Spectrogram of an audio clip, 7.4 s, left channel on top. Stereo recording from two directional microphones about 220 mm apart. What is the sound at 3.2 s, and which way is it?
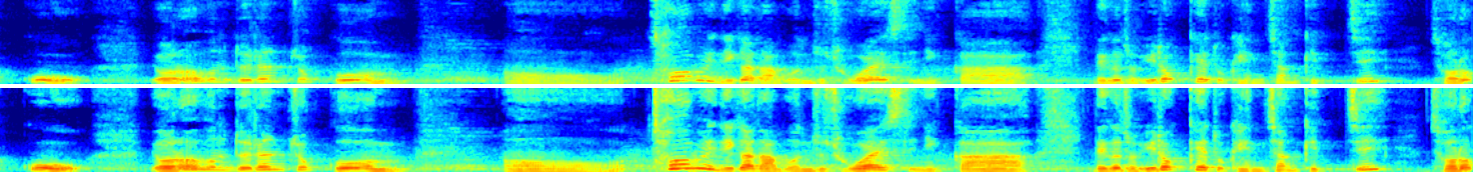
Speech, 40° right (ahead or behind).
